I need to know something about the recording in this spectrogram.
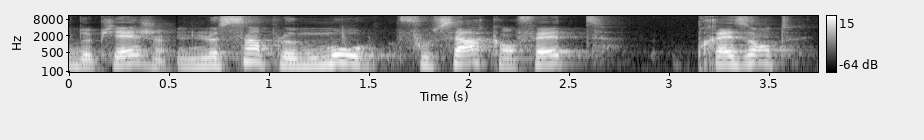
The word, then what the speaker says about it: futhark: Ensuite, la troisième rune du Fusark, que vous voyez ici, elle se prononce un peu comme l'anglais thing, on doit donc prononcer Fusark. C'est quand même extrêmement important parce que si on dit Futark ou Fusark, déjà on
